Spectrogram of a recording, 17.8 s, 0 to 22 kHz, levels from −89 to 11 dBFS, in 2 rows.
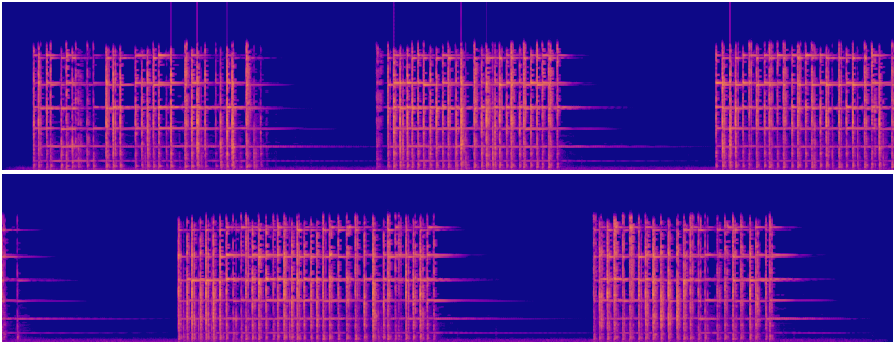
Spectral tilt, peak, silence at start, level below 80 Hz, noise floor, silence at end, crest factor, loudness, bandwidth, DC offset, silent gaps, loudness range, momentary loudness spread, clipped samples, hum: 2.5 dB/octave; 0 dBFS; 0.3 s; -64 dBFS; -71 dBFS; 1 s; 26 dB; -21 LUFS; 17.5 kHz; under 0.1%; none; 3 LU; 9 LU; under 0.1%; none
